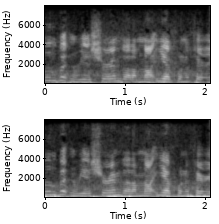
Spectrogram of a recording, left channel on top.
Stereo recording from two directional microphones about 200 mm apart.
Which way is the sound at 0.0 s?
15° right (ahead or behind).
